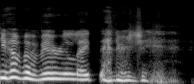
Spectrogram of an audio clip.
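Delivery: chuckling while speaking. Telling a listener their energy feels very light, laughing while talking. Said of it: "I'm not laughing at you".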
